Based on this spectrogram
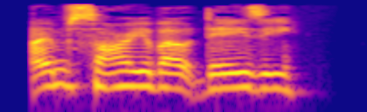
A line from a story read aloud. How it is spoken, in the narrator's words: I blurted out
